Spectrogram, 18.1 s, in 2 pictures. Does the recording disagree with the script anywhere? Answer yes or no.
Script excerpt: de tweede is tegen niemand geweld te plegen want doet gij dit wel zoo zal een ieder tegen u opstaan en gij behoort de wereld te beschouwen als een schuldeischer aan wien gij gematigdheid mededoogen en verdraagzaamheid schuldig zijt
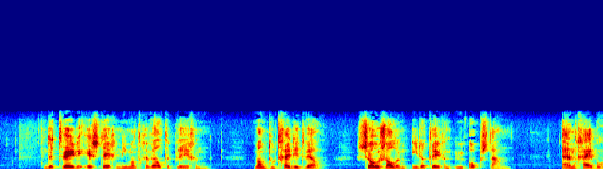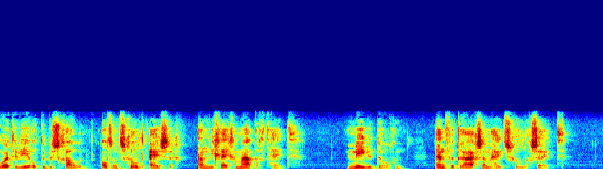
no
